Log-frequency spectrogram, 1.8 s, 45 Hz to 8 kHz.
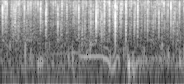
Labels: {"label": "biophony, cascading saw", "recorder": "SoundTrap 600 or HydroMoth"}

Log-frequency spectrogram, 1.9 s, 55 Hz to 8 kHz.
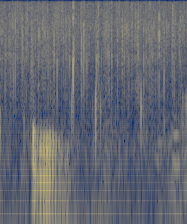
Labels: {"label": "biophony, cascading saw", "recorder": "SoundTrap 300"}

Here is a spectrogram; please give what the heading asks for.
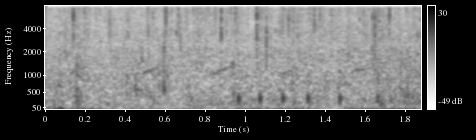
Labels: {"label": "biophony", "recorder": "SoundTrap 500"}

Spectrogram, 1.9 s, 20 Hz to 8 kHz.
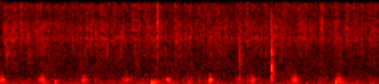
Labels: {"label": "biophony, grazing", "recorder": "SoundTrap 600 or HydroMoth"}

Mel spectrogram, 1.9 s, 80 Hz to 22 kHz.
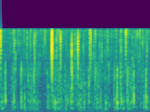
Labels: {"label": "biophony, sea urchins (Echinidae)", "recorder": "SoundTrap 600 or HydroMoth"}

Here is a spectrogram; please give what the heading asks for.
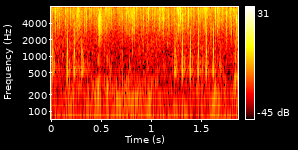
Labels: {"label": "biophony", "recorder": "SoundTrap 500"}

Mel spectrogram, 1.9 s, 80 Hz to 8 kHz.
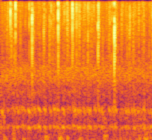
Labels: {"label": "anthrophony, mechanical", "recorder": "SoundTrap 300"}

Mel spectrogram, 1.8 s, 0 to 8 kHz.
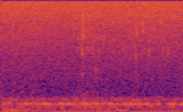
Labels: {"label": "anthrophony, boat engine", "recorder": "SoundTrap 300"}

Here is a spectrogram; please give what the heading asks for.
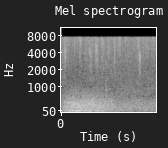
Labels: {"label": "biophony, growl", "recorder": "SoundTrap 500"}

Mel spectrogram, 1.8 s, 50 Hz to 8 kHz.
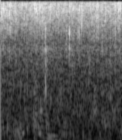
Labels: {"label": "biophony", "recorder": "SoundTrap 300"}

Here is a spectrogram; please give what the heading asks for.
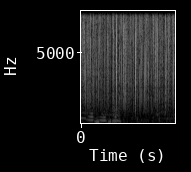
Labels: {"label": "biophony, cascading saw", "recorder": "SoundTrap 600 or HydroMoth"}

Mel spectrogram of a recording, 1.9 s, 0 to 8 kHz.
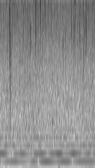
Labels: {"label": "biophony, midshipman", "recorder": "SoundTrap 500"}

